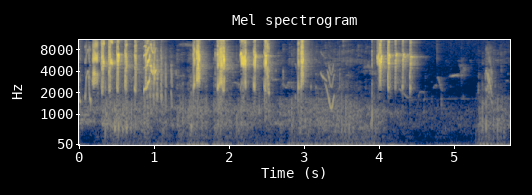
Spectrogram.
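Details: Lovebirds at a feeder in a suburban garden in Pretoria, South Africa, giving bursts of shrill, high chirps in rapid clattering runs, pausing briefly between volleys, with faint lower twittering behind.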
